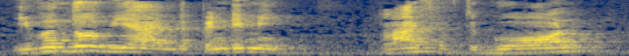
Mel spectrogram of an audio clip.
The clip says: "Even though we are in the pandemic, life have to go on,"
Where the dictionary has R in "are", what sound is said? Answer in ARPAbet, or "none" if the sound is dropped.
R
